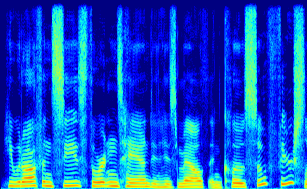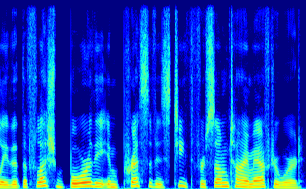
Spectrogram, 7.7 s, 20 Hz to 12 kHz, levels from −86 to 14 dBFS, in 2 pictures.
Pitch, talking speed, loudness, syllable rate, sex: 210 Hz, 205 wpm, -18 LUFS, 4.6 syllables/s, female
